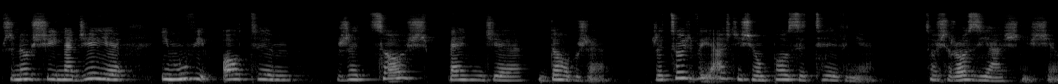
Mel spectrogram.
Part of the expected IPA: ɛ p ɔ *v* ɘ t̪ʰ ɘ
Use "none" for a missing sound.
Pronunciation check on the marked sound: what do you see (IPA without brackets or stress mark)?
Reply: z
